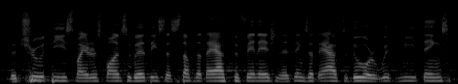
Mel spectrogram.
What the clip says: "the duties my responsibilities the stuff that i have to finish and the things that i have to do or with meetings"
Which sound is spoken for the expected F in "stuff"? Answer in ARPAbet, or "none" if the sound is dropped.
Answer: F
